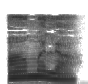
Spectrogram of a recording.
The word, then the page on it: ಆಮಲ: Kannada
